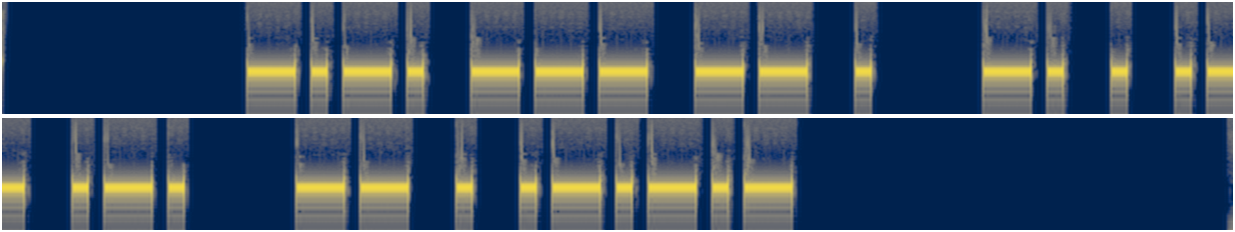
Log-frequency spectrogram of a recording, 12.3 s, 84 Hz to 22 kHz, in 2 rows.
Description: Morse code, heard as a keyed tone, about 15 wpm, 700 Hz. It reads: COME NEAR ME.
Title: Sentences from Top 1000 Words - Review Part 1 - 15wpm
